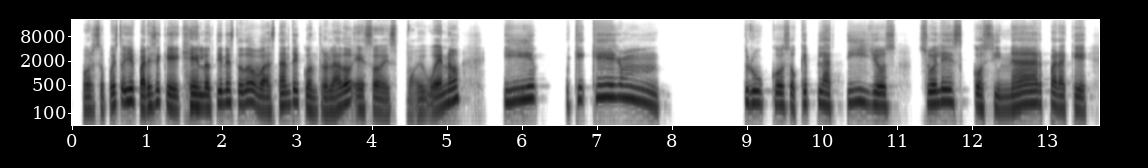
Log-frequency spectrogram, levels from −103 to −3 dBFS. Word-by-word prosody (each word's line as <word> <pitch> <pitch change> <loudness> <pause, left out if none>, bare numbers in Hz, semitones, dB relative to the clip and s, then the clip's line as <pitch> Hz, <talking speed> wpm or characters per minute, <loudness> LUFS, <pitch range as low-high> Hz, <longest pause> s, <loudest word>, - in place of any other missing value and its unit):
Por 130 -1 -2
supuesto, 155 +8 -2
oye, 200 +2 +5
parece 190 -1 +3
que 140 -5 +2
que 155 +1 +3
lo 145 -1 +3
tienes 180 +6 0
todo 180 -2 +2
bastante 160 +8 +1
controlado, 130 - +2
eso 130 -2 -1
es 110 0 -5
muy 115 - -8
bueno. 185 - +2 0.6
Y 210 +5 +1 0.5
qué 220 +3 -5
qué, 255 +1 +1
mm 205 - -2 1.1
trucos 175 -3 -1
o 155 - -2
qué 175 - -1
platillos 165 -1 -2 0.3
sueles 185 +2 +1
cocinar 150 +5 0
para 155 -5 0
que, 130 -2 -3
165 Hz, 120 wpm, -21 LUFS, 140-190 Hz, 1.1 s, oye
